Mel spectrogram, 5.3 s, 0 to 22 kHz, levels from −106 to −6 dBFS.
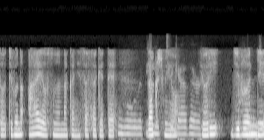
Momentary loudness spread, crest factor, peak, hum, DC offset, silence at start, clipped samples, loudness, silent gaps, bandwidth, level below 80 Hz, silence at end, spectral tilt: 8 LU; 18 dB; 0 dBFS; none; under 0.1%; 0 s; under 0.1%; -20 LUFS; none; 6.2 kHz; -50 dBFS; 0 s; -8.5 dB/octave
